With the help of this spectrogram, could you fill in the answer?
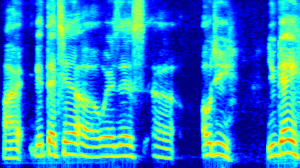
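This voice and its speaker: Higher-voiced man livestreaming his pull-up workout. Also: unhurried, warm tone, no room sound. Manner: talking between sets of a pull-up workout. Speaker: fitness trainer hosting a live workout stream. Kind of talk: casual livestream chat with viewers. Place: outdoors under a roof.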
